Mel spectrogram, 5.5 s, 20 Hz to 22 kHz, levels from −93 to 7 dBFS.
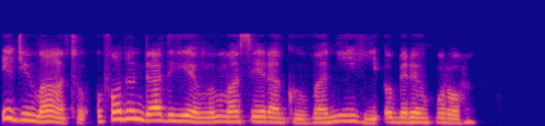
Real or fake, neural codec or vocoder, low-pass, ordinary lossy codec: fake; codec, 16 kHz, 1.1 kbps, Voila-Tokenizer; 7.2 kHz; none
